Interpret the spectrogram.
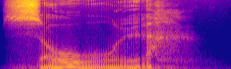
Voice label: E SPEECH, Vocal Planet R&B Dance; BASS CATCH; Spectrasonics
